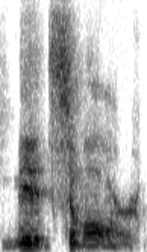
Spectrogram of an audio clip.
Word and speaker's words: Midsommar: Midsummer. This movie is Midsommar. Let's just get all the pronunciations out.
